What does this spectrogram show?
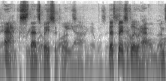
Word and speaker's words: ask: So in the episode Xmas story, they established that in the future it's pronounced ax and not ask.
